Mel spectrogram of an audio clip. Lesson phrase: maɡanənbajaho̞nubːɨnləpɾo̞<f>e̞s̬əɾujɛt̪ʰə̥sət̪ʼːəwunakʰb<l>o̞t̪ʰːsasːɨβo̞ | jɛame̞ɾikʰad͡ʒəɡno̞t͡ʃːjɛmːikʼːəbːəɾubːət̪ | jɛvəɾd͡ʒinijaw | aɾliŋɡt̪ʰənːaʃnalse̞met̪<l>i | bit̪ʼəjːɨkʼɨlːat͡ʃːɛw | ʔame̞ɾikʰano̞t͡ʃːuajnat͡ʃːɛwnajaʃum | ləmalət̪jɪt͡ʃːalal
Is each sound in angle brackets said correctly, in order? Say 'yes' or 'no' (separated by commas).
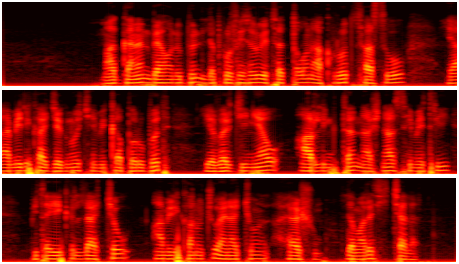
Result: yes, no, no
